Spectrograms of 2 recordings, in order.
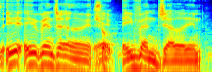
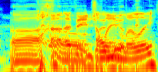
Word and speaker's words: Evangeline Lilly: Evangelion. How do you say her name? Evangeline Lilly.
